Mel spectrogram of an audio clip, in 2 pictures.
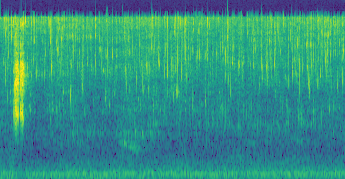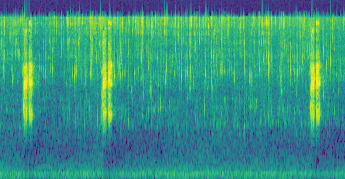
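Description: A tree frog gives short, raspy, high-pitched croaks, spaced several seconds apart over a steady low hum.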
